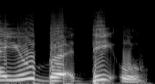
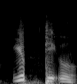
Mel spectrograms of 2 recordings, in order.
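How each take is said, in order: First: The b is released with an echoing bounce. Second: The b is stopped flat without a bounce. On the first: The speaker calls it right. "jadi harus memantul" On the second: The speaker calls it wrong. "nggak boleh"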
